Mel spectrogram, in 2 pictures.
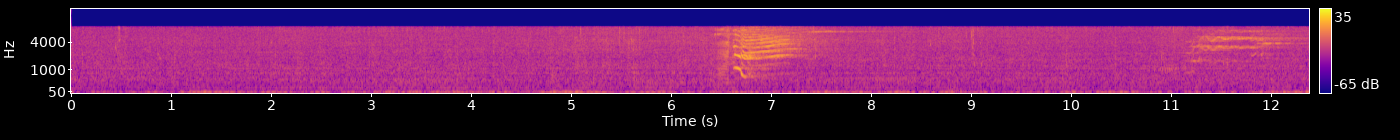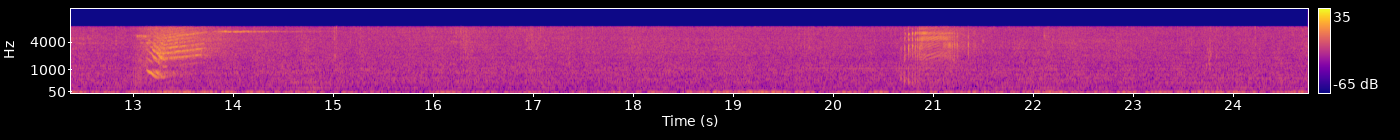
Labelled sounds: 6.5	8.3	killer whale, southern Alaska resident, 0.27 to 8.0 kHz
11.0	12.5	killer whale, southern Alaska resident, 0.57 to 8.0 kHz
13.0	15.1	killer whale, southern Alaska resident, 0.34 to 8.0 kHz
20.7	21.3	killer whale, southern Alaska resident, 0.61 to 8.0 kHz

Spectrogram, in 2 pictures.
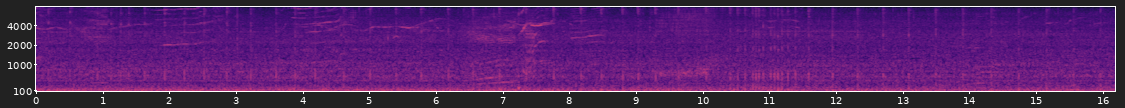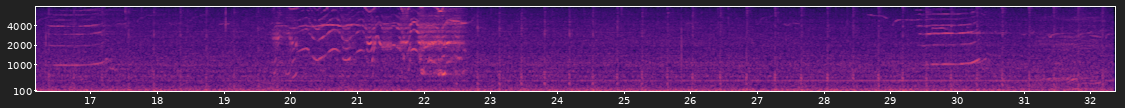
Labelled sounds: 0.5	3.0	killer whale, J pod, 1.7 to 8.0 kHz
3.7	6.4	killer whale, J pod, 2.2 to 8.0 kHz
6.4	7.3	killer whale, J pod, call S04, 0.18 to 6.4 kHz
7.2	8.7	killer whale, J pod, 0.43 to 8.0 kHz
9.2	11.9	killer whale, J pod, 0.23 to 8.0 kHz
16.2	17.4	killer whale, J pod, call S01, 0.47 to 8.0 kHz
19.5	22.9	killer whale, J pod, 0.49 to 8.0 kHz
24.3	29.4	killer whale, 3.7 to 8.0 kHz
29.3	30.8	killer whale, J pod, 0.93 to 8.0 kHz
31.0	32.3	killer whale, J pod, call S04, 0.26 to 6.2 kHz

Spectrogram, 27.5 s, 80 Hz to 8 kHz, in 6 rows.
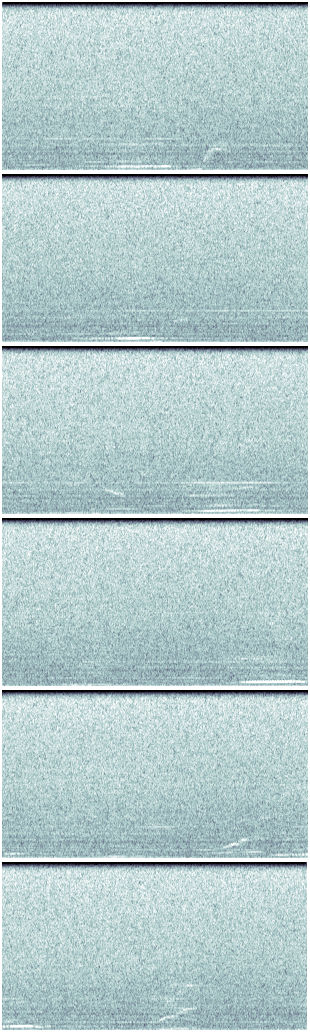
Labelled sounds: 3.1	3.3	humpback whale, 0.80 to 1.3 kHz
10.7	11.1	humpback whale, 0.90 to 1.4 kHz
21.8	22.1	humpback whale, 0.80 to 1.1 kHz
25.6	25.9	humpback whale, 0.80 to 1.2 kHz

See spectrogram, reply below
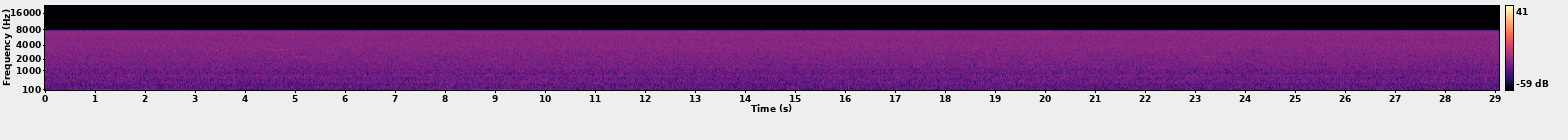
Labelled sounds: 23.2	23.4	killer whale, northern resident, G clan, 2.1 to 2.3 kHz

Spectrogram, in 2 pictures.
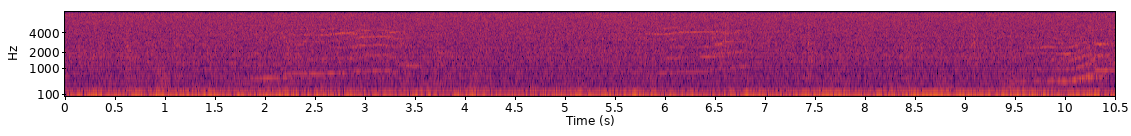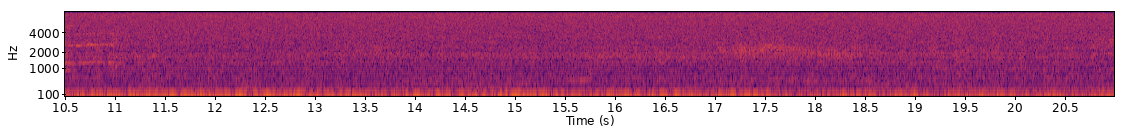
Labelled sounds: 2.2	3.6	humpback whale, 0.80 to 4.1 kHz
5.8	6.6	humpback whale, 0.80 to 5.0 kHz
10.3	11.0	humpback whale, 0.83 to 2.8 kHz
17.3	17.5	humpback whale, 2.1 to 2.3 kHz

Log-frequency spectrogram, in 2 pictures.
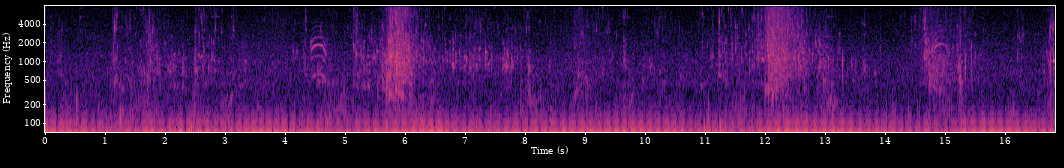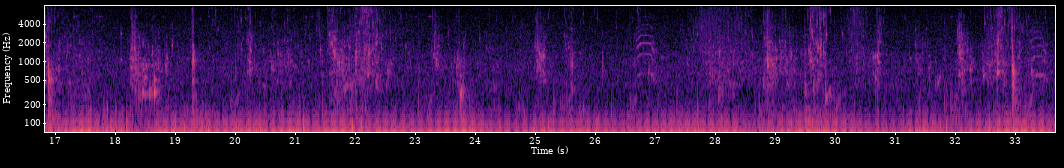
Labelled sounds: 4.3	4.7	killer whale, southern Alaska resident, 0.23 to 4.8 kHz
14.6	15.1	killer whale, southern Alaska resident, 1.3 to 4.4 kHz
26.6	27.0	killer whale, southern Alaska resident, 0.28 to 5.7 kHz
33.1	33.5	killer whale, southern Alaska resident, 0.32 to 4.5 kHz

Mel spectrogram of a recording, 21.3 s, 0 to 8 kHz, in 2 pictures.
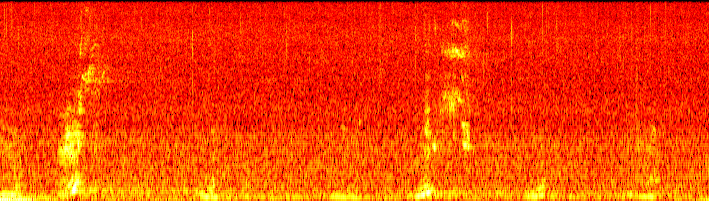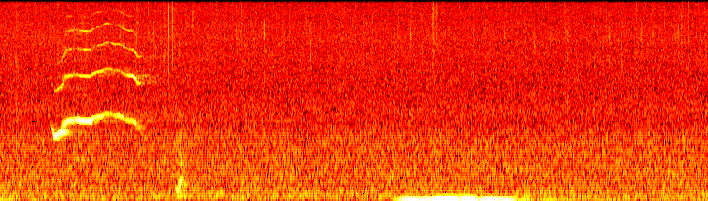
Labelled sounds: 0.9	1.6	humpback whale, 0.78 to 2.8 kHz
6.3	7.0	humpback whale, 0.78 to 4.0 kHz
11.4	12.8	humpback whale, 0.91 to 6.9 kHz

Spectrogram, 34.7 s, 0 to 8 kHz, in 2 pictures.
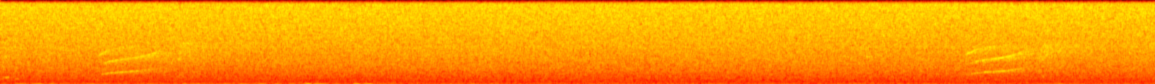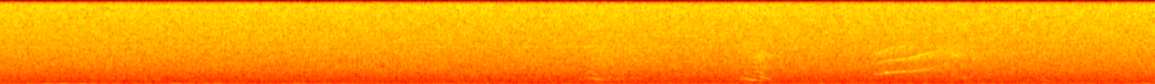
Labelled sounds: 1.5	2.5	killer whale, northern resident, A clan, AB subclan, 0.93 to 3.2 kHz
14.5	15.4	killer whale, northern resident, A clan, AB subclan, 0.93 to 3.4 kHz
30.5	31.4	killer whale, northern resident, A clan, AB subclan, 0.90 to 3.0 kHz

